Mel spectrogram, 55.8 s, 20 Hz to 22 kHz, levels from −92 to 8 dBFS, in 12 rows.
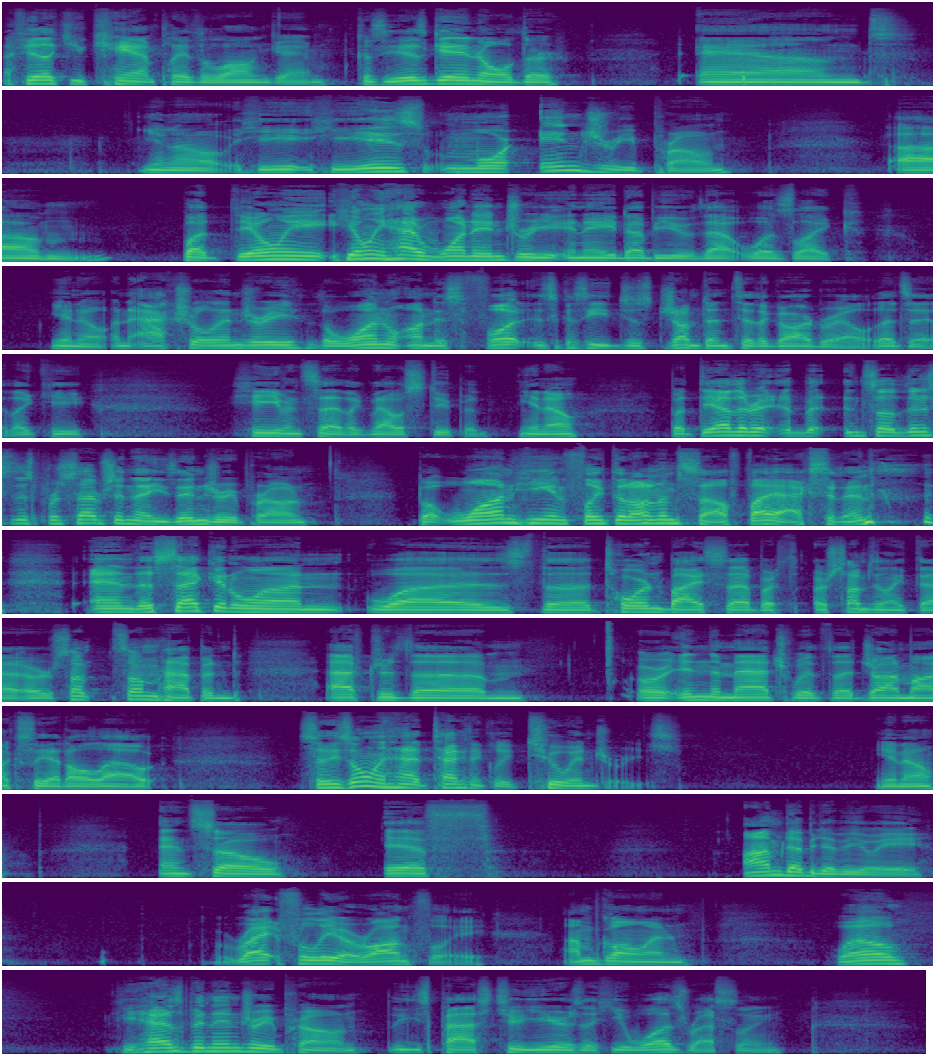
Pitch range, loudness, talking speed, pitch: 115-145 Hz, -21 LUFS, 165 wpm, 125 Hz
